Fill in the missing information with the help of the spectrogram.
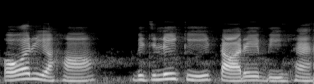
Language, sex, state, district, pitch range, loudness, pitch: Hindi, female, Punjab, Pathankot, 165-210 Hz, -15 LUFS, 190 Hz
